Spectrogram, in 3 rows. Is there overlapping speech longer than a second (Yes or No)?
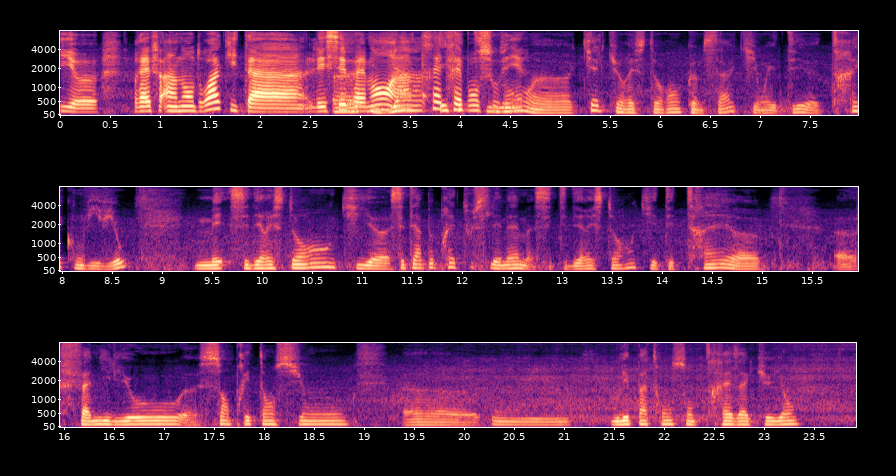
Yes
